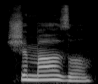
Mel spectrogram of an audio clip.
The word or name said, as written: schemozzle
